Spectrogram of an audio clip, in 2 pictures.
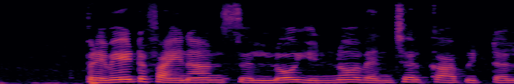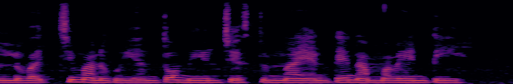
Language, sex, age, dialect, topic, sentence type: Telugu, female, 18-24, Utterandhra, banking, statement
